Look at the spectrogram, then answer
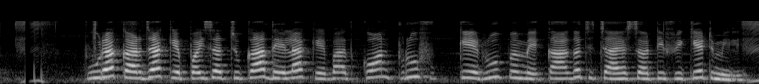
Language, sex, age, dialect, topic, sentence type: Bhojpuri, female, <18, Southern / Standard, banking, question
